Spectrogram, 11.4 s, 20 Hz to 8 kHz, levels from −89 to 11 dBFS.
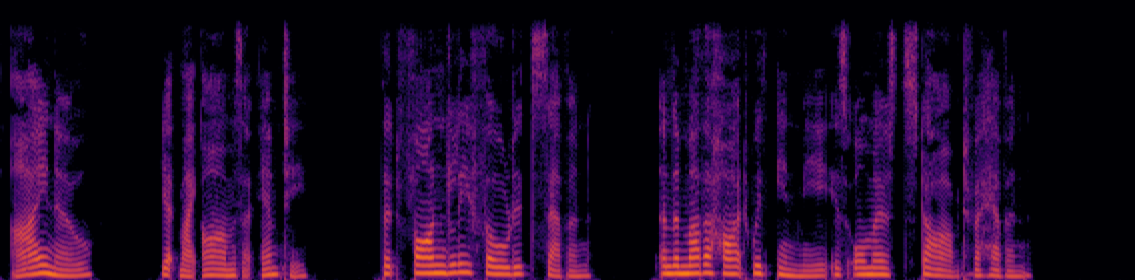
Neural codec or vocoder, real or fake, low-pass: vocoder, 44.1 kHz, 128 mel bands every 512 samples, BigVGAN v2; fake; 7.2 kHz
